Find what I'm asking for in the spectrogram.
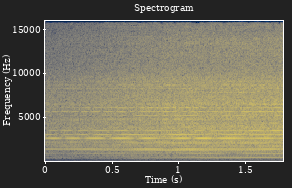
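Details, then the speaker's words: Bitmain Antminer S21 XP air-cooled Bitcoin miner after about 24 hours of mining at home: loud, steady airy fan rush with faint fixed whine tones, building slightly then holding even; fans spinning hard and healthy, normal operation. "if anyone's thinking about buying Bitcoin miners like this for home one it's loud okay I forgot to talk about that this thing"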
